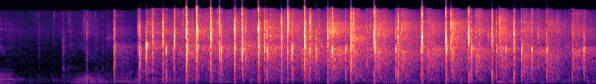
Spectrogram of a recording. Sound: applause

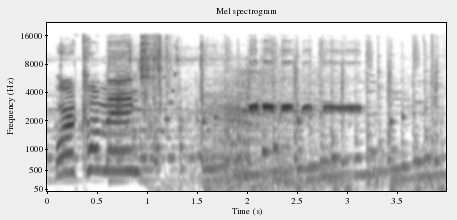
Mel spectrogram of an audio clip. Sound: whistling

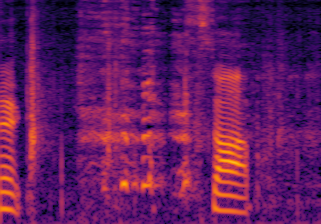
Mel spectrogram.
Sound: laughter

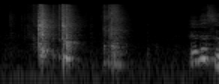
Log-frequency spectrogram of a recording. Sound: tape squeaking

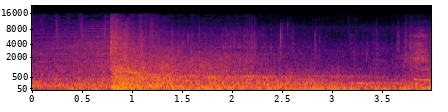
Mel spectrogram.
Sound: gun fires

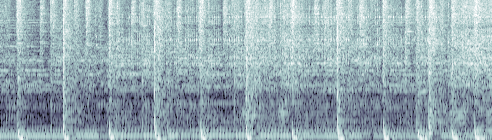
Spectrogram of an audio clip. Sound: chainsaw noise

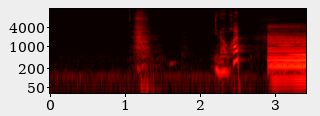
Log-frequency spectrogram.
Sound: sigh

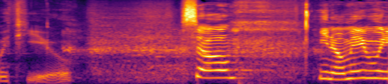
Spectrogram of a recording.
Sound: laughter

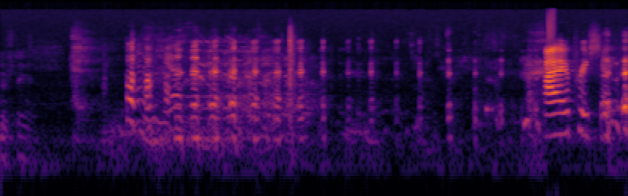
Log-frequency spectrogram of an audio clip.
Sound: laughter

